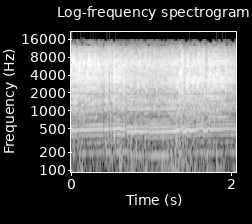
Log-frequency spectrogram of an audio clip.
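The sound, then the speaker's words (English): A dirt bike engine drones loudly, its buzzing pitch wavering slightly as it revs steadily for a couple of seconds with no voices. “You wouldn't ride your dirt bike blindfolded.”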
